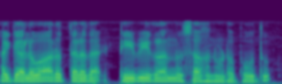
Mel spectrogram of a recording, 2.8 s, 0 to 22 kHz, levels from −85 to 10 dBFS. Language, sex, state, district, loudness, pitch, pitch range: Kannada, male, Karnataka, Koppal, -14 LUFS, 150 Hz, 145-155 Hz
